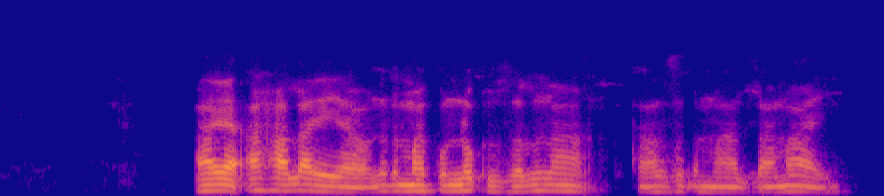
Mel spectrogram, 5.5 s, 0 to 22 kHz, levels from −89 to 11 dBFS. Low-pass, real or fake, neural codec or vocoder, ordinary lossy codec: 7.2 kHz; fake; codec, 16 kHz in and 24 kHz out, 2.2 kbps, FireRedTTS-2 codec; Opus, 16 kbps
